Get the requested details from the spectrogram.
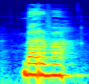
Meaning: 1. color 2. paint (liquid) 3. ink (printing) 4. suit (in card games) 5. flush 6. color, tincture 7. blood (of hunted animals and hunting dogs)
- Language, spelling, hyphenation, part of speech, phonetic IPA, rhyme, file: Czech, barva, bar‧va, noun, [ˈbarva], -arva, Cs-barva.ogg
